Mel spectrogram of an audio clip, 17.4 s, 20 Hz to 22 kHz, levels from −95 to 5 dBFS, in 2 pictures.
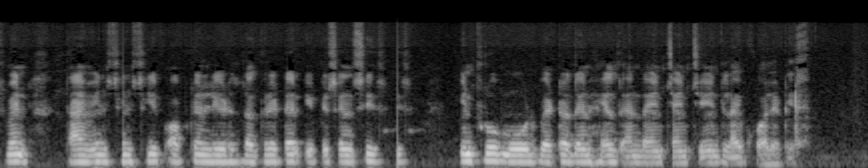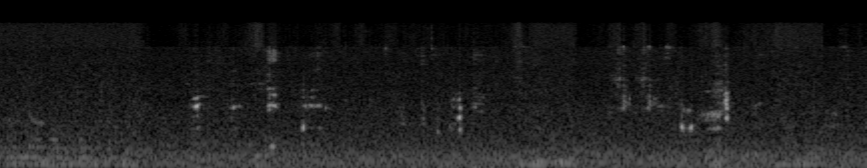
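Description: At 1.21, 3.96, 6.71, 9.46 and 14.96 s the speech stutters briefly, the signature of overlapping chunks. The audio was handled in blocks of about 2.5 s, and each block begins 250 ms before the previous one finished, so that quarter-second of speech plays twice at every join. The result is a short repeated fragment at the seam, recurring at a near-regular spacing through the clip.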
